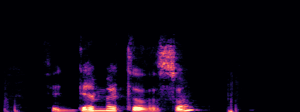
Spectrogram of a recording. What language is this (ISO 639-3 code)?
kab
